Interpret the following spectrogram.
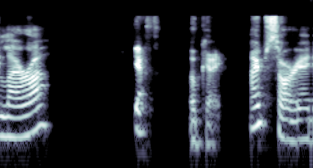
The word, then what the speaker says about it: Lara: pronounce your name differently than I realized I pronounced it so do you say Lara yes okay I'm sorry I didn't I don't think I ever realized that so Lara thank you so much for being here with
